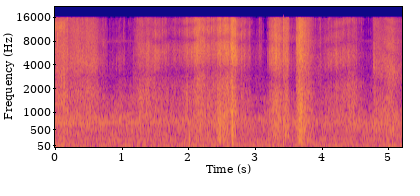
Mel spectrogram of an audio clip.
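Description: Plastic bag and paper packing wrap rustling and crinkling as a telescope's optical tube is pulled out of its wrapping, with a few louder crackles around the middle.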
